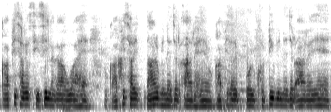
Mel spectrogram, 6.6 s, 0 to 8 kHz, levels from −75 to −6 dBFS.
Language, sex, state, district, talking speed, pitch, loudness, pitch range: Hindi, male, Jharkhand, Ranchi, 190 wpm, 115 Hz, -18 LUFS, 110-120 Hz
